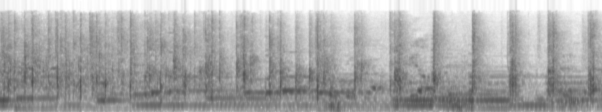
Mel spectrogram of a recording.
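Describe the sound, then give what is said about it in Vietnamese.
Audience applauding at a Vietnamese community gathering for a visiting priest in Denmark, many hands clapping in a dense, continuous patter, with voices mixed in throughout. “Vậy mình vỗ tay cho mình luôn.”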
